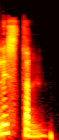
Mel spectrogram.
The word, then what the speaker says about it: listen: Cara banynya bukan listen, silenty. Silenty itu artinya t-nya tidak dibaca.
